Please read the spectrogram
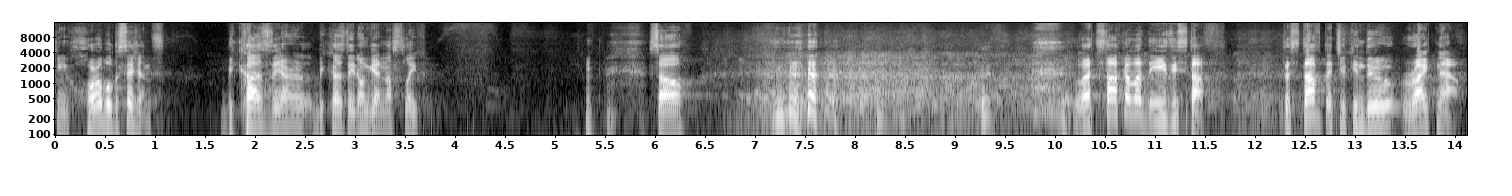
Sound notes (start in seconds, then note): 6.6 laughter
